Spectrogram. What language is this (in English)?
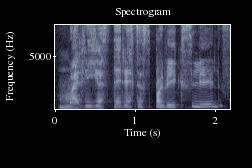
Lithuanian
